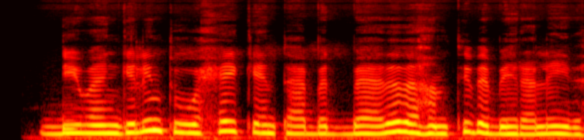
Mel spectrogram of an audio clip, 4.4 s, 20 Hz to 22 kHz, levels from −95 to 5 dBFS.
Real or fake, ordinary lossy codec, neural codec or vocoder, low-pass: real; none; none; none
